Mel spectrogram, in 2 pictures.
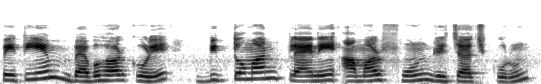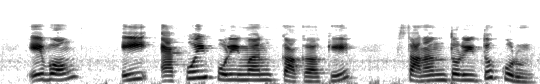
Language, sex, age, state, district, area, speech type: Bengali, female, 18-30, West Bengal, Paschim Bardhaman, rural, read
